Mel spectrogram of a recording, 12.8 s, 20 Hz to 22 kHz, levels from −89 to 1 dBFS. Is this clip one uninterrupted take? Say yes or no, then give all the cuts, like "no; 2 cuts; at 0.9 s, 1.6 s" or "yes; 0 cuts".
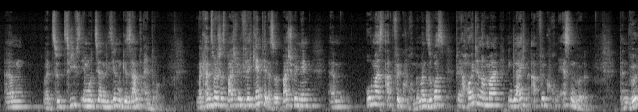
yes; 0 cuts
